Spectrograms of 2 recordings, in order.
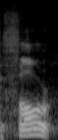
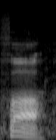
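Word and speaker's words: Pho: go out to a fall a fall restaurant f f that's how you say it f i was want to say fa or F anyways yeah we went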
